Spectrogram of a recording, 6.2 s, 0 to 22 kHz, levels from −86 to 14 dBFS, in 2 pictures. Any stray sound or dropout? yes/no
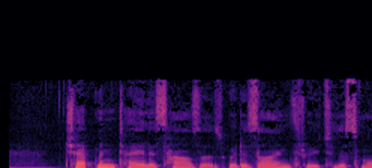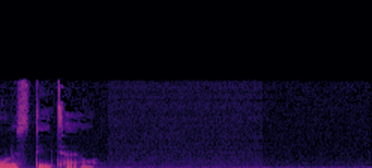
no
